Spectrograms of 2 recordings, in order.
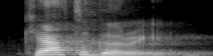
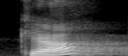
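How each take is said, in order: First: Said in the usual way. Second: "Category" beaten out in four separate pieces; syllable by syllable. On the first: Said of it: "How many syllables?". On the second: Shown as a demonstration. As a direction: say "Category" as ca, te, go, ry with a gap after each. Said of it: "There are four syllables".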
